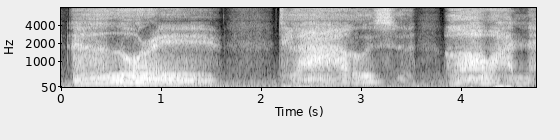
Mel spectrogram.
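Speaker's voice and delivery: slow, whispery mechanical hiss. Acted. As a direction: hiss each word slowly like a machine priest. Keeps the tech priest voice.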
